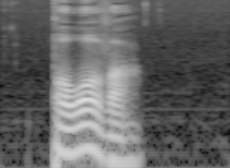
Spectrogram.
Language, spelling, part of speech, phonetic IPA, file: Polish, połowa, noun, [pɔˈwɔva], Pl-połowa.ogg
